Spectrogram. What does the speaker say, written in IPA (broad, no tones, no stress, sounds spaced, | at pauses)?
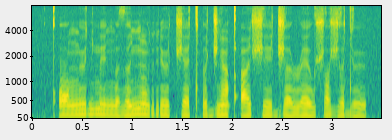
kʼ ɔ ŋ ø d m e ŋ ə ð ə ɲ õ u̯ r ø t͡ʃ ɛ tʼ ə d͡ʒ ẽ qʼ ə i̯ ʃ e d͡ʒ ɜ ɹ ɛ u̯ ʃ ɒ ʒ ə d ø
